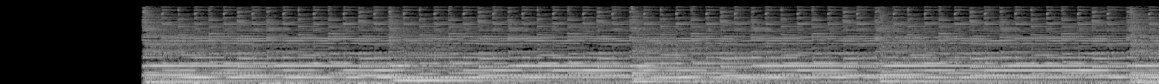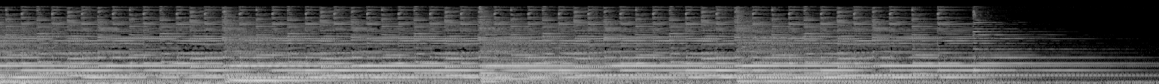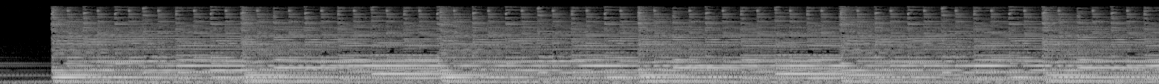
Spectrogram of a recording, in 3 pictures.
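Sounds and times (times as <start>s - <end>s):
chromatic minor scale: 1.4s - 34.7s.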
